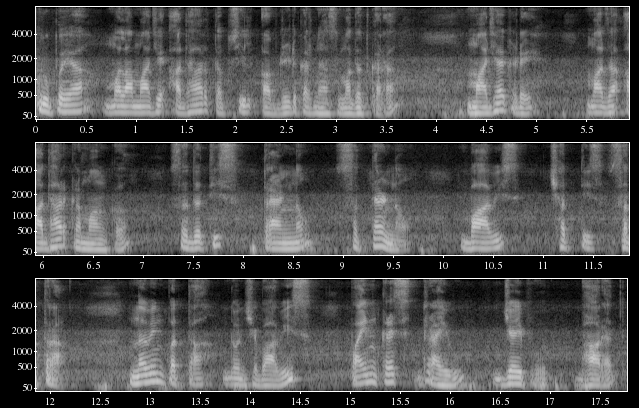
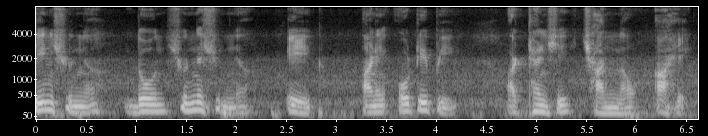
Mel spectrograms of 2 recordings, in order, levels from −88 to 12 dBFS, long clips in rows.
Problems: none marked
